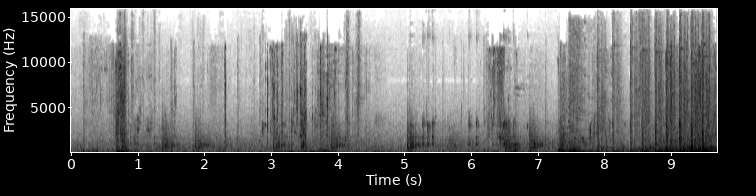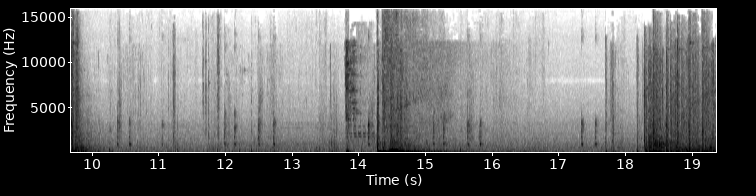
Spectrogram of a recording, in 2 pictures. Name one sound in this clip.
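Footsteps patter quickly on hard floors and ground.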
